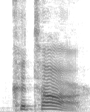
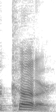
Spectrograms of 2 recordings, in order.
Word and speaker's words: Qatar: just behind Romania and Qatar or Cutter depending on you know how you pronounce it this research team said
